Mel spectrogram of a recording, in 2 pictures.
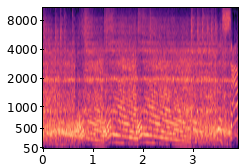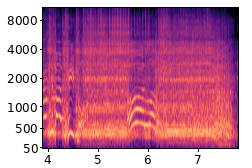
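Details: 65 two-stroke after carb clean and tune (dirty carb, main jet had fallen into the bowl, sat all winter), new spark plug, choke off: crisp revs snap up and fall back cleanly without bogging; running healthy.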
